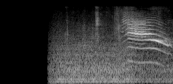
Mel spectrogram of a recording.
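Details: Two-week-old bottle-fed kittens, abandoned by their mother, at feeding time; after a short hiss of handling noise one high, thin meow sweeps downward in pitch near the end.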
